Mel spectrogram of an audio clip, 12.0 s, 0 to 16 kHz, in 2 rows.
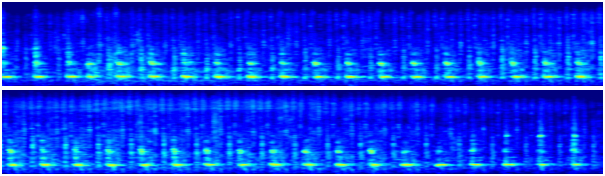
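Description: A 1949 38 hp English stationary diesel engine running steadily, its exhaust beating out of a tall vertical stack at a slow, even pace of about three beats a second.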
